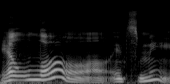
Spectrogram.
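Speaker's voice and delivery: male Eastern European voice. Imagining a girl's internal monologue, the speaker tries an Eastern European accent. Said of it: "Eastern European accent".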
